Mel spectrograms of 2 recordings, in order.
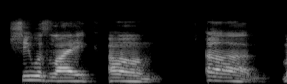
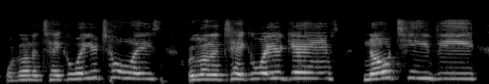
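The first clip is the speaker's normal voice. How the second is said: higher-pitched mock parent voice; stern mom; 7 semitones higher than usual. Other moms telling kids what they lose, mock stern. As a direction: imitate a mom laying down punishments.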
